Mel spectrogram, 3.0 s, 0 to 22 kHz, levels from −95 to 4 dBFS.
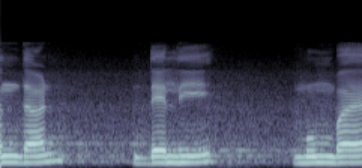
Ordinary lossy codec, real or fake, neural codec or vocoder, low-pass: none; real; none; none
